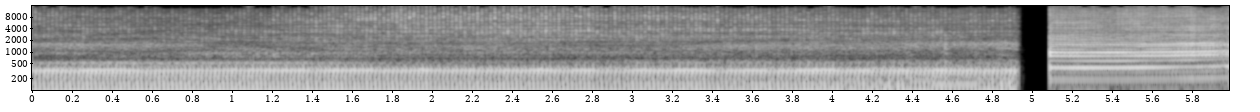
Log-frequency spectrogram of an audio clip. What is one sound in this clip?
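A motorcycle engine idles and revs loudly close by.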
